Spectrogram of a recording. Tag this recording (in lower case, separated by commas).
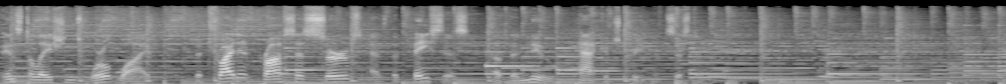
speech, music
